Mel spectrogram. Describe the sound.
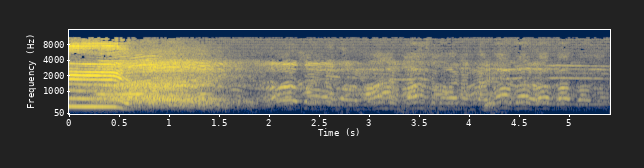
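A crowd answers the Nara-e-Haidari chant call with a loud, unified shout that swells and fades over about a second and a half, then a single voice speaks.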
